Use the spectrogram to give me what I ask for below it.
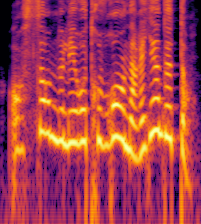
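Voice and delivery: high, fast mouse voice; squeaky mouse. A narrator's reading. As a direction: squeak eager encouragement, quickly. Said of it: "couina la souris". (couinement de souris, aigu et rapide)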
